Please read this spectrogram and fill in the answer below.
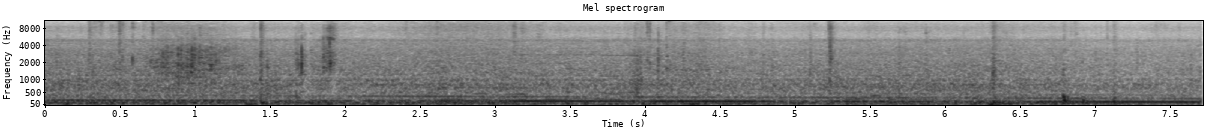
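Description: Airbus A220-300 cabin with the Pratt & Whitney PW1500G engines at low power while taxiing: a steady rumble under an engine hum that slowly falls in pitch and settles near the end, as thrust eases back toward idle. A few light clicks and rattles from the cabin.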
